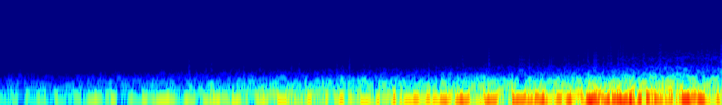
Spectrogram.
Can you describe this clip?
Reverse Dramatic Bass Hit
The sound of a dramatic bass hit, reversed.
dramatic, hit, reverse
